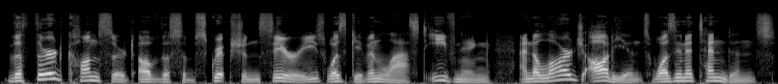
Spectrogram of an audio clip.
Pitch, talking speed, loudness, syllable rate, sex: 135 Hz, 140 wpm, -20 LUFS, 4.2 syllables/s, male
